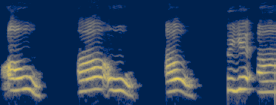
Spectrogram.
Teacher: तो जब हम औ बोलते हैं तो सबसे पहले हमारा क्या निकलता है? अ निकलता है। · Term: संयुक्त स्वर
